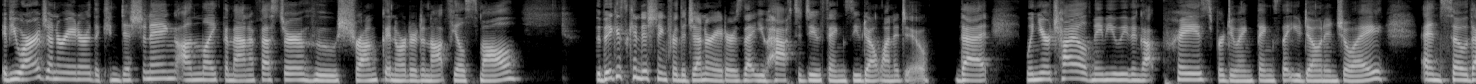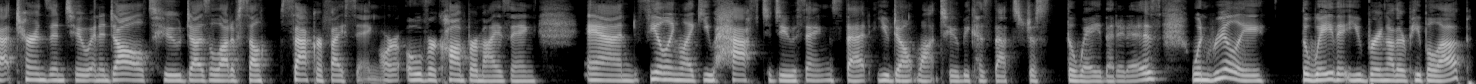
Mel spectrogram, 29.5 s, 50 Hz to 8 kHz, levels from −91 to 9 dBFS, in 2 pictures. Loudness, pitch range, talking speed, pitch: -20 LUFS, 185-210 Hz, 205 wpm, 195 Hz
